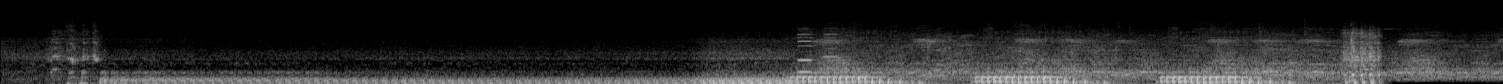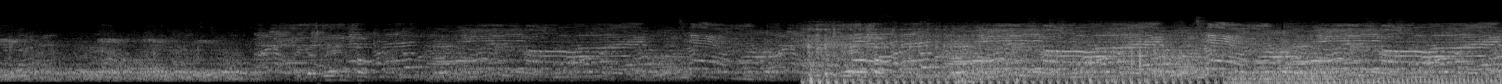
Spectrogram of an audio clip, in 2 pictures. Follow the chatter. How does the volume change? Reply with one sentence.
The loudness of the chatter goes up.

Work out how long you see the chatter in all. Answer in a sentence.
The chatter can be heard for 22 seconds in total.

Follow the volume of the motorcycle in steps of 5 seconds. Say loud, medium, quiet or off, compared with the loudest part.
medium, loud, loud, off, medium, medium.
